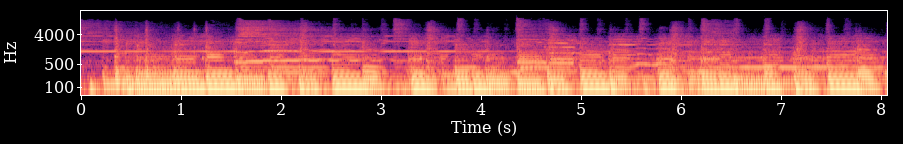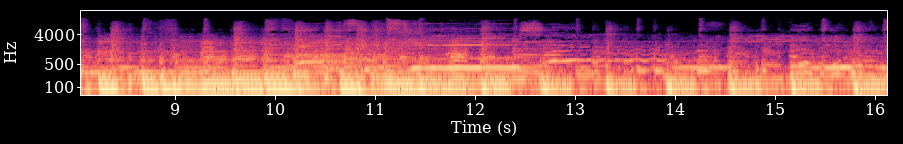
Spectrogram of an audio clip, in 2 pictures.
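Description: Live band playing blues-rock: electric guitars, bass and drums with a steady beat, and a guitar playing bending lead lines on top.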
